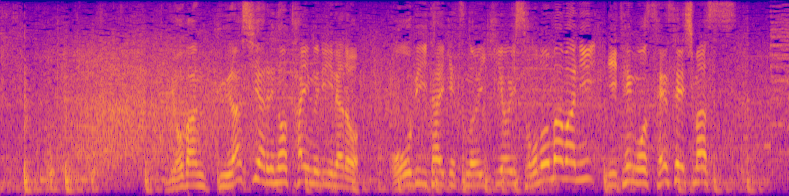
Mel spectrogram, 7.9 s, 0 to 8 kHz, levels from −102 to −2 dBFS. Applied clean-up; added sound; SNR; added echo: none; none; none; none.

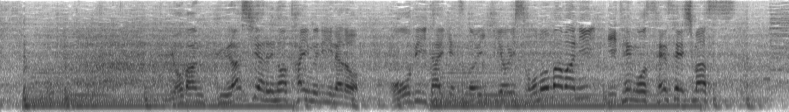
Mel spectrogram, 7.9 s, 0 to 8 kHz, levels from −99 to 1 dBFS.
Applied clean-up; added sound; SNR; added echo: none; Electric guitar / Strum; 9 dB; reverberation time 1.6 s.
